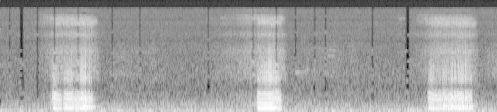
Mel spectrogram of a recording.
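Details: Five-month-old male blue tabby American Shorthair kitten sleeping curled up, snoring as loudly as a person. Three rough, buzzy snore breaths, each about a third of a second long, spaced irregularly over a few seconds.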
